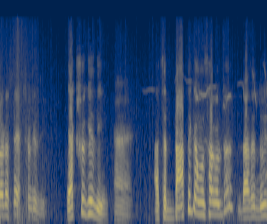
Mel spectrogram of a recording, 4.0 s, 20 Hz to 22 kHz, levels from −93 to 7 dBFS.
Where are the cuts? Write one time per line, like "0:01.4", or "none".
none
